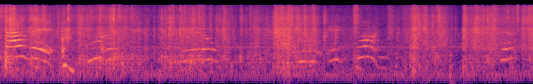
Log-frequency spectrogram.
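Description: A toddler's voice babbling and making short high-pitched sounds, with wrapping paper rustling now and then.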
